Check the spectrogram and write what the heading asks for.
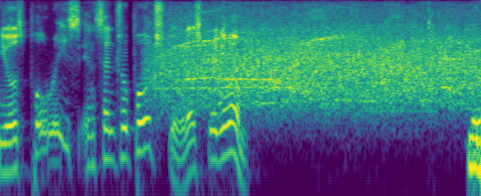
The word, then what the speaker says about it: Portugal: That's how you say it, Portugal. It's not that difficult, is it? Especially when you've there's two accents on it.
